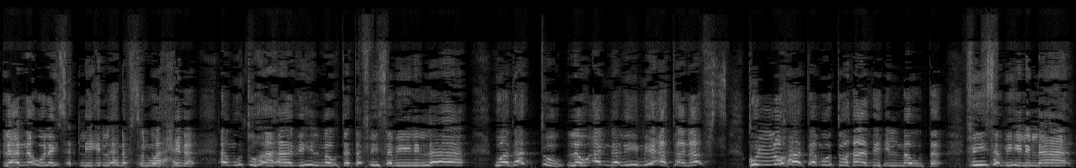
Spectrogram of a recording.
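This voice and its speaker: A preacher voicing a tearful, steadfast captive. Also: male voice, sits high, normal speed, bright, forceful tone.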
